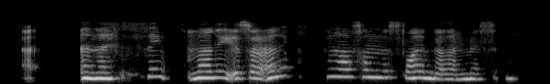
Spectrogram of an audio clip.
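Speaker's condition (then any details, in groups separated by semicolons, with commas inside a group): Cerebral palsy; affects all four limbs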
